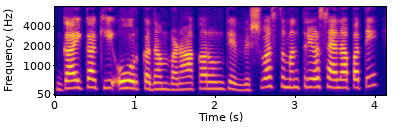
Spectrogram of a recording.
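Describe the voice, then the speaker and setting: A woman's voice: on the high side, measured pace, clean tone, no room sound, clean studio sound. A woman reading a school play aloud, announcing each speaker and stage direction. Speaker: reader of a school textbook play.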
